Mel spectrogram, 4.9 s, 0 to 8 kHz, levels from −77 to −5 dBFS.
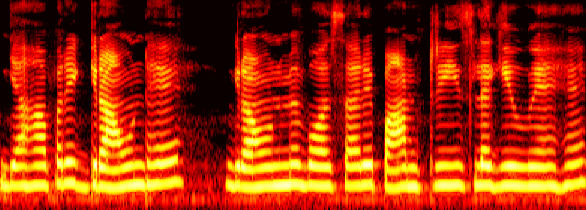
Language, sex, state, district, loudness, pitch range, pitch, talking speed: Hindi, female, Chhattisgarh, Rajnandgaon, -16 LUFS, 240-255 Hz, 245 Hz, 170 wpm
